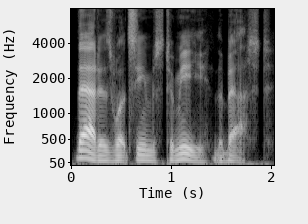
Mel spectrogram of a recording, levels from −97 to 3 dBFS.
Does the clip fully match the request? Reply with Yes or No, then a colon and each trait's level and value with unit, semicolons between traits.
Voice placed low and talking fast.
Yes: very low, 95 Hz; fast, 235 wpm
